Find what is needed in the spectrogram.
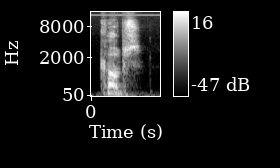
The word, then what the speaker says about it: copse: Copes. Cope. But it's not C-O-P. – It's spelled C-O-P-S-E. Copes.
